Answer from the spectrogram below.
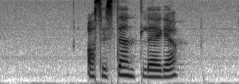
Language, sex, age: Norwegian, female, 44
